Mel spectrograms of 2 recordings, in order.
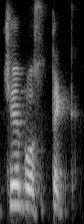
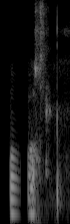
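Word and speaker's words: Chvostek: Y este es el signo clínico de Bostek, que por cierto se escribe CH Bostek. Ya por eso le suelen decir Che Bostek, pero normalmente es el signo clínico de Bostek.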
